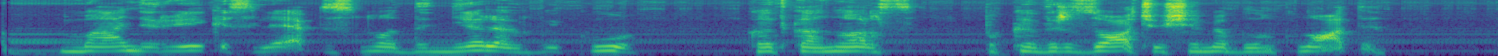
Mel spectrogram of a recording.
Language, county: Lithuanian, Kaunas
